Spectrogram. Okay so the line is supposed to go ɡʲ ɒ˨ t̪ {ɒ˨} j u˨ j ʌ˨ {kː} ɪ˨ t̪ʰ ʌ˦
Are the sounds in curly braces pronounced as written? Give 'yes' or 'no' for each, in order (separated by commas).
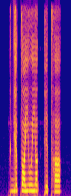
yes, yes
